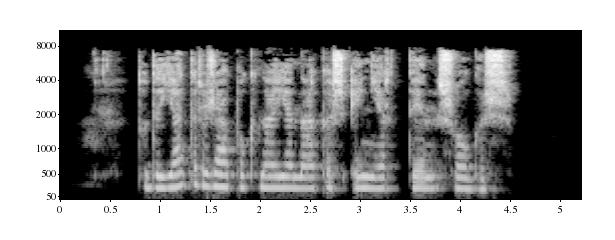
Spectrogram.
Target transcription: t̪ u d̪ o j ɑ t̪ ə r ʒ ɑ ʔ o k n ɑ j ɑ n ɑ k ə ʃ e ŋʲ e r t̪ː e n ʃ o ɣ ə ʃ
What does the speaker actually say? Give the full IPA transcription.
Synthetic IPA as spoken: t̪ u d̪ o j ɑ t̪ ə r ʒ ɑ p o k n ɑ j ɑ n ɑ k ə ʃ e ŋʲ e r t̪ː e n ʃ o ɣ ə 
